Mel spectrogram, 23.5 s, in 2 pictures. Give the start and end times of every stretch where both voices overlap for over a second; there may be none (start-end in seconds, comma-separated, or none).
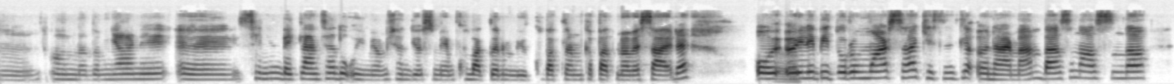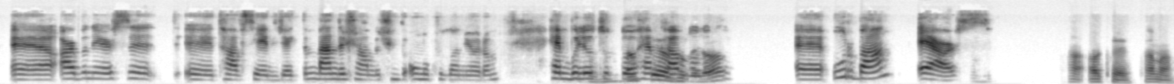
17.6-19.0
